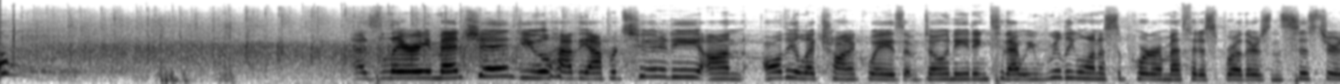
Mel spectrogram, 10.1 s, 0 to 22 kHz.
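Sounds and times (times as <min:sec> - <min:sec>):
room full of people applauding: 0:00.0 - 0:03.9
speech: 0:02.7 - 0:10.0.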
